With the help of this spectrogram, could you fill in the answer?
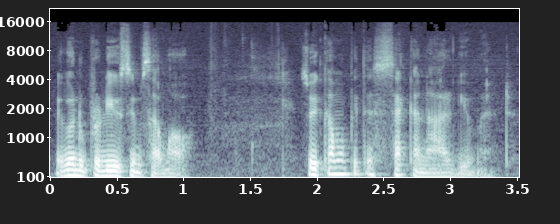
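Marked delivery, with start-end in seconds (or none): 1.9-3.5 a soft whispered aside. Real, not acted. Teacher confiding the next step, whispering. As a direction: lean in and whisper it.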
